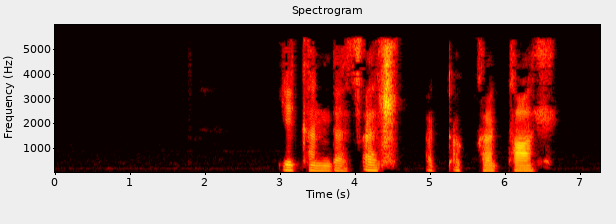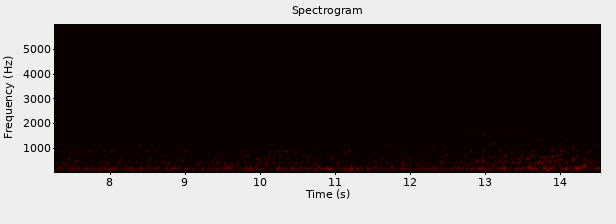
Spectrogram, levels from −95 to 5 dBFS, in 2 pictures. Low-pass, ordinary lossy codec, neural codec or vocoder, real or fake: 5.4 kHz; MP3, 32 kbps; none; real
